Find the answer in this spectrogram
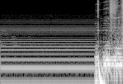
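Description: A steady hum with a stack of even overtones, held flat and unchanging, like an electrical buzz left at the end of a jingle. Near the end it is cut off abruptly by loud electronic music starting.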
